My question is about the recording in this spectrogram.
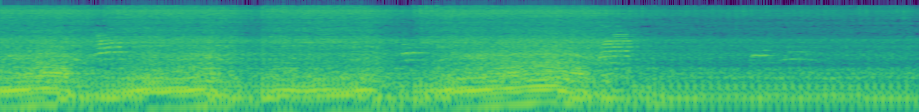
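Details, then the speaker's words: Yamaha Mio Sporty idling after fitting Daytona carbon kevlar CVT clutch shoes, replacing worn original shoes that slipped: even putter and a few steady blips, no whirring, rattling or grinding from the CVT. Healthy. "Oke, untuk suara juga di area CVT juga tidak ada suara yang mengganggu."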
